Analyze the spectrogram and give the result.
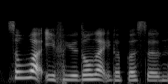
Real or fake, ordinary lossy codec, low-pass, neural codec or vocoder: fake; none; none; codec, 16 kHz, 0.8 kbps, ZipCodec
